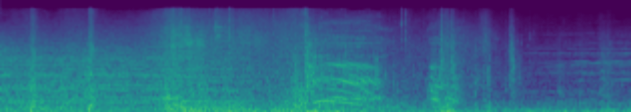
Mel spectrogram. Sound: grunting

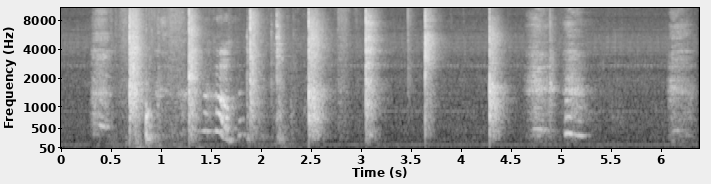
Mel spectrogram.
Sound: sarcastic clapping

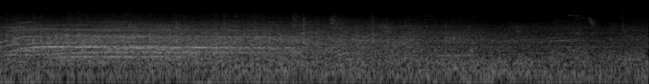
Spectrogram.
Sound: cheering

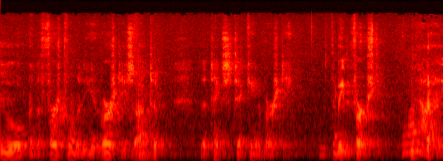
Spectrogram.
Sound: laughs

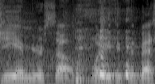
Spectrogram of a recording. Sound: laugh

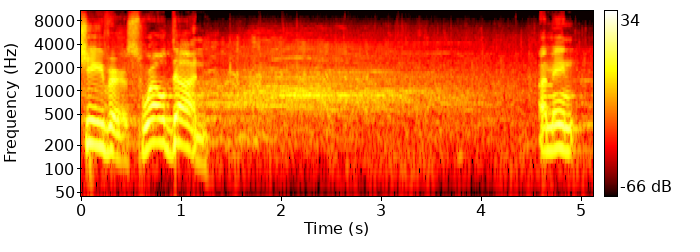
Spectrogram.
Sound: audience laughs

